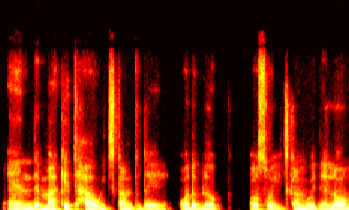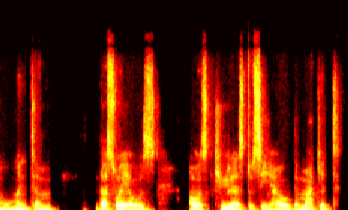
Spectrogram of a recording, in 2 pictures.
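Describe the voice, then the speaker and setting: Slow, deep-voiced Tanzanian man. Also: dark tone, slightly rough. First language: Swahili. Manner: halting, searching for words. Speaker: forex trader. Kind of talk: casual trading recap over a chart.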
